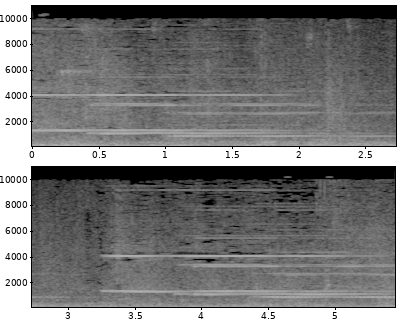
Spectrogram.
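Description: An electric bell rings in a parliamentary session to call members to a vote. Two long stretches of bright, sustained ringing are split by a short break near the middle, over a low murmur of room noise.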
